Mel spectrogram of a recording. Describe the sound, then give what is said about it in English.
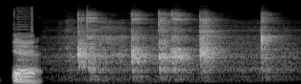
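A ping pong ball bounces in a tapped-out rhythm that mimics a well-known video game tune, giving five bright, hollow pings at uneven spacing after a short opening burst. “guys being dudes who are probably a little stoned and playing ping pong”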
